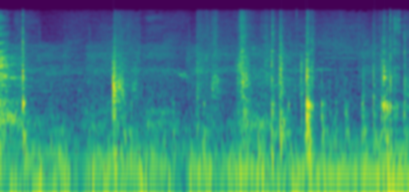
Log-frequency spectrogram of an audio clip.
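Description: A few scattered light knocks and clicks over a low steady hum: handling and footstep noises while walking across a garage floor.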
